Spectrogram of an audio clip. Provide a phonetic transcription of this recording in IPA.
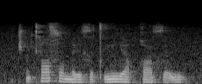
t͡ʃʼ ə̃ kʰ i sˤ u n ɪː x ə tʼ ĩ l ɪː q ɵ x ə w

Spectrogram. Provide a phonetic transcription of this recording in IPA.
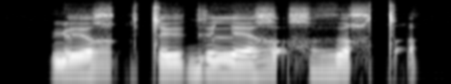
ɳ øː ʁ ə q t ʏː ɡ ø l ɛ ʁ ɔ̰ χ ɦ u χ tˤ ə̰

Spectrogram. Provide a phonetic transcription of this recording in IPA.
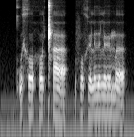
kʷʼ ɛ x o h o l ǁʰ ɐ | f o x ʏ l ɨː l ʏː m ə

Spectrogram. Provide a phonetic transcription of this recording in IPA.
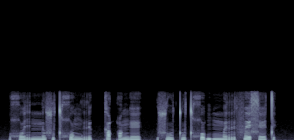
χʷ i˩˧ r nː ɘ˧˩ sʷ ɘ˥ t χʷ e˧˩ ŋ r ɨ˧ kː ɘ˥˧ qʷ ɘ˩˧ ŋ e˧ | sʷ ɨ˧˩ tʷ ɛ˧ t χʷ i˥˧ b mː ɘ˧ r f e˥ s e˩˧ t

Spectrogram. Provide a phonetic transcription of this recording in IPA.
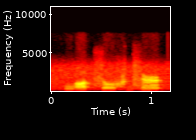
w ɔ t͡s o x d͡z ə˞

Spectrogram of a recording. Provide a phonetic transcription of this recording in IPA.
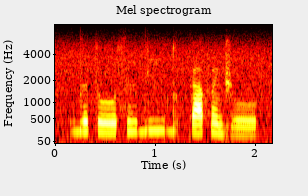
d ə˦ t oː˧ s ɨ˧ d iː˦ d u˧ k a˨˦ f ɛ̃˧ d͡ʒ oː˨

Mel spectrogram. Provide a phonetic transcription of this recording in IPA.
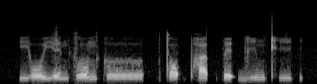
j oː˧ j e˨˩ n k l o˥˩ n k ɤː˧ | t ɔ˨˩ ʔ pʰ a˦˥ t̚ p e˥˩ ʔ b iː˥˩ m kʰ i˦˥ ʔ

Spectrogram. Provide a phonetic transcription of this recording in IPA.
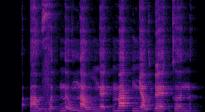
ʔ a̤˨˩ w v ə˨˩ t̚ n ə̰˧˥ w n a˧˩ w ŋ ɛ˨˩ k̚ m a˦˥ k̚ ɲ a̰˧˨ w ɗ ɛ˧ k ə˧ n

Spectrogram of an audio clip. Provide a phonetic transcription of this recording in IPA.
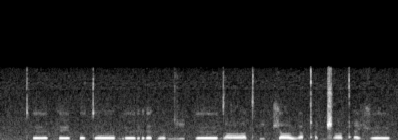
tʰ ɵː θ ø θ o t oː ɡ ɵː r ə ɠ o ɡ i k ɵː d ɑː tʰ i t͡ʃ ɑ w ɵ qʼ ə ɡ͡ǁ ɑ qʼ i ʒ ɵ

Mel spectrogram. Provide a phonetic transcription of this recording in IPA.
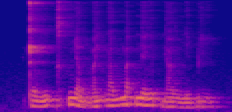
ʈ ə˨˩˦ w ŋ ɨ˧ k ə˦˥ k̚ ɲ a˨˩ w m a˧ j ŋ a˧˥ w m a˦˥ t̚ n e˧˥ l ɨ˨˩ p̚ j a˨˩ w n i˨˩˨ ɓ i˨˩

